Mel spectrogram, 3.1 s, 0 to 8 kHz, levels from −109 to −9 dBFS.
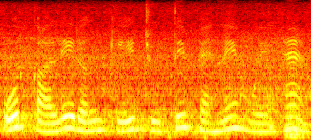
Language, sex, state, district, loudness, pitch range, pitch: Hindi, female, Punjab, Pathankot, -18 LUFS, 200-255 Hz, 215 Hz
